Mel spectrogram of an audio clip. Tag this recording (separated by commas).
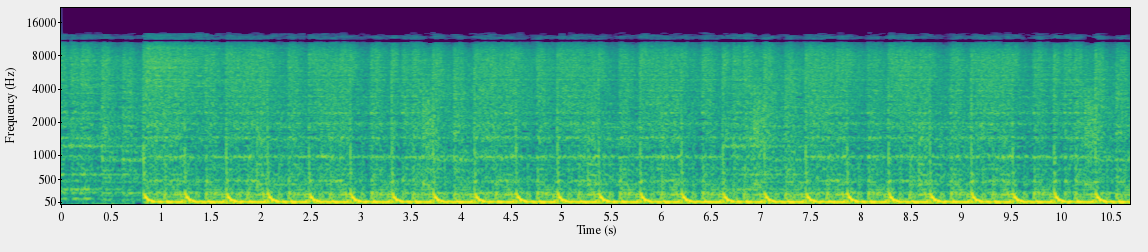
Techno, Electronic music, Music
